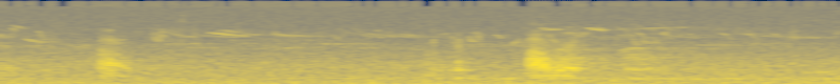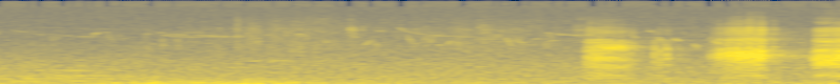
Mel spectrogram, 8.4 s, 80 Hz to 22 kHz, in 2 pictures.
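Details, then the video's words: Young common ravens, hatched 1 April 2022 and fledged 15 May 2022, wait for their parents to feed them as an impatient one calls: harsh, raspy bursts at irregular intervals, clustering near the end over a low background rumble. "Baby ravens making noises"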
